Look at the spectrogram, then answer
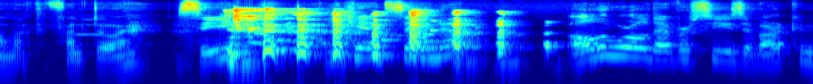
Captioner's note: laughing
